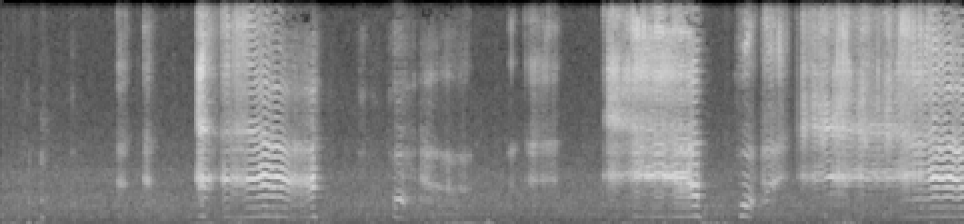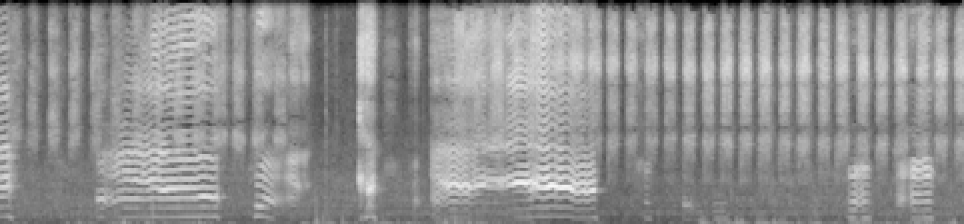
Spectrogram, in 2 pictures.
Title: Yawning and crying baby 👶🏻🥱😫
